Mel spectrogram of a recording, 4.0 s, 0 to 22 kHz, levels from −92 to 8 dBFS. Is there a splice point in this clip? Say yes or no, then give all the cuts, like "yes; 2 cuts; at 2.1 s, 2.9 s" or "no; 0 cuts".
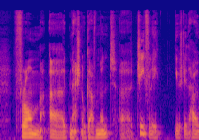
no; 0 cuts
